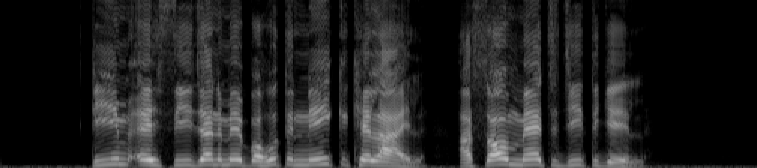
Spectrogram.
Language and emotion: Maithili, happy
